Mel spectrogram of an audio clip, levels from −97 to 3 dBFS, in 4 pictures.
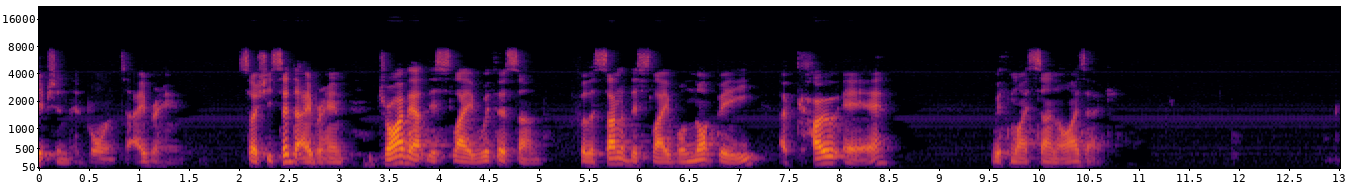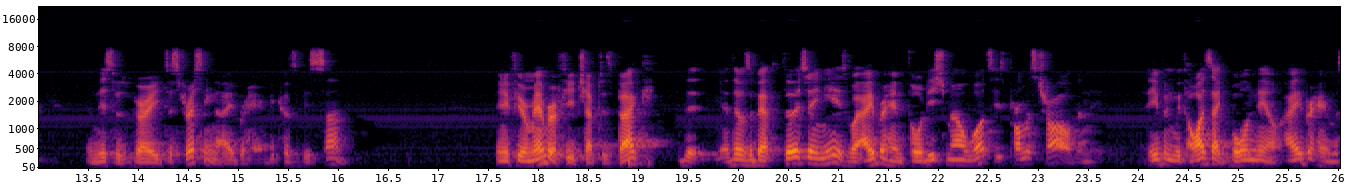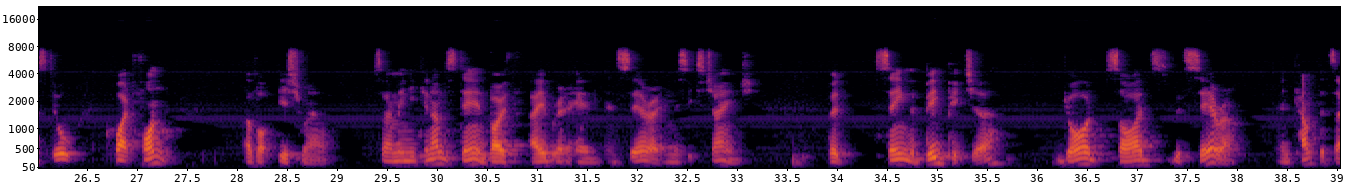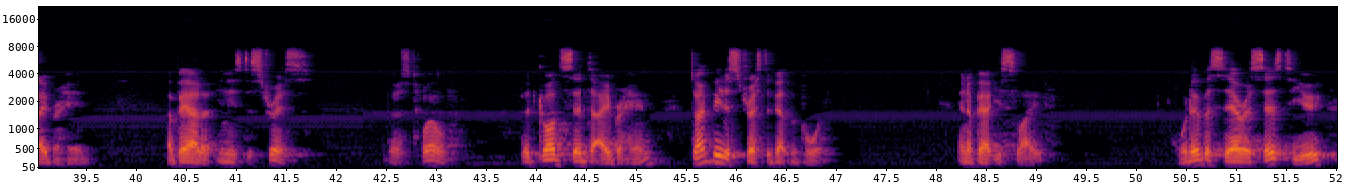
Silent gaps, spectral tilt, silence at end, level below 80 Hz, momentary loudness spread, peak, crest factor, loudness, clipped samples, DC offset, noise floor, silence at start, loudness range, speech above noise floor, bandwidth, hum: none; -3.5 dB/octave; 0 s; under -90 dBFS; 16 LU; -10 dBFS; 26 dB; -35 LUFS; under 0.1%; under 0.1%; -78 dBFS; 0 s; 10 LU; 43 dB; 8 kHz; none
